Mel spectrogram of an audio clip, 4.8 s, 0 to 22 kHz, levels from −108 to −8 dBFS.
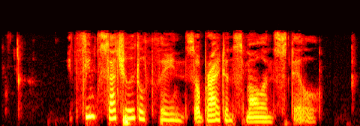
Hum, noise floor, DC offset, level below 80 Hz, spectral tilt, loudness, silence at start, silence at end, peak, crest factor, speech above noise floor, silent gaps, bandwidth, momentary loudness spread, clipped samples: none; -75 dBFS; under 0.1%; -56 dBFS; -4 dB/octave; -27 LUFS; 0.25 s; 0.6 s; -4 dBFS; 24 dB; 48 dB; none; 8.2 kHz; 21 LU; under 0.1%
